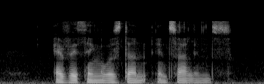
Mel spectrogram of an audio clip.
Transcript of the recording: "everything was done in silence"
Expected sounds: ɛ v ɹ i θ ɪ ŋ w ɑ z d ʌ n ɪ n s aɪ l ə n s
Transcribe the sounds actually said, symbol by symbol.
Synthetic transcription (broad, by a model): ɛ v ɹ i θ ɪ ŋ w ɑ z d ʌ n ɪ n s aɪ l ə n s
